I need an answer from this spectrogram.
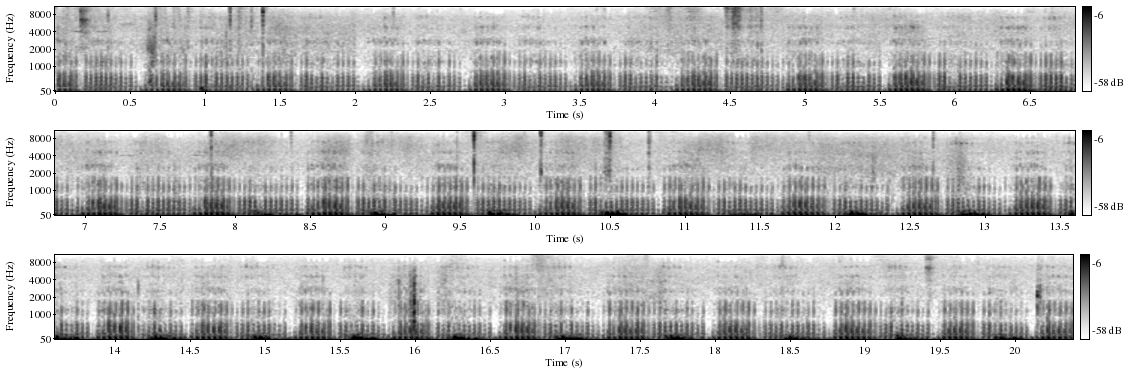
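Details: Kittens playing in blankets indoors, purring steadily: a low, rumbling continuous purr with rhythmic pulses, soft rustling of fabric and small clicks throughout.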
